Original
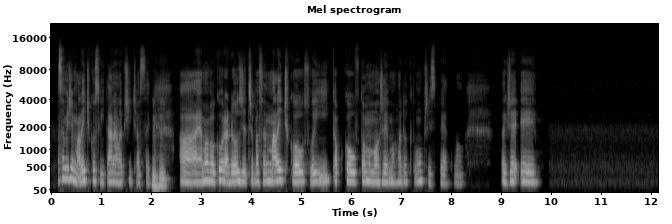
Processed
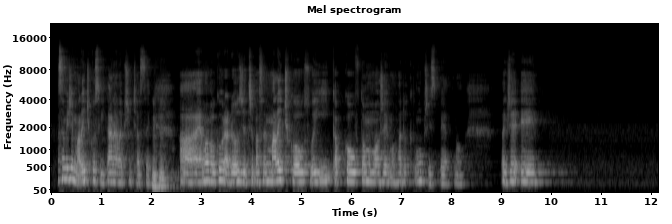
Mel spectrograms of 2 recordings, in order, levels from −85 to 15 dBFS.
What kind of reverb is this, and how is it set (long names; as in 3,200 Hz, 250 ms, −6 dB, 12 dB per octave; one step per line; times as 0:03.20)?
coupled-rooms reverb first 0.4 s, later 2.1 s, from −17 dB, DRR 6.5 dB
level −5.5 dB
